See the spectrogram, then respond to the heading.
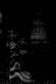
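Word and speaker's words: Kölsch: Euh, tu le prononces Kulch, en fait, c'est ça c'est l'inspiration allemande.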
